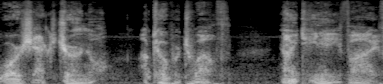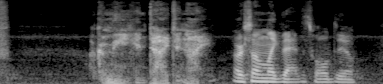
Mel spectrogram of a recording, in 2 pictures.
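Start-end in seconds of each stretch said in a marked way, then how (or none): 0.0-5.9 breathy, whispered delivery. Imitating Rorschach reading from his journal: Rorschach voice. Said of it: "he'll be like".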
